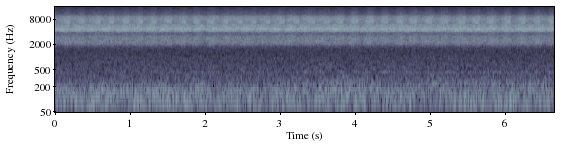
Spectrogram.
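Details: Unbroken, piercing cricket chorus at a bay on Korčula, Croatia, high and hissing with a soft rhythmic pulse of roughly two to three beats per second, over faint low background rumble.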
